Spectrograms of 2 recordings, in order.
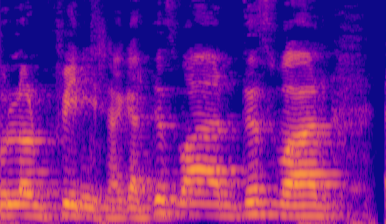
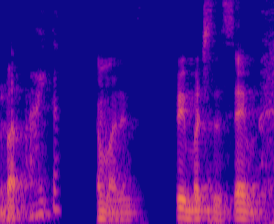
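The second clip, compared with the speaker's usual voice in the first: usual speaking voice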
